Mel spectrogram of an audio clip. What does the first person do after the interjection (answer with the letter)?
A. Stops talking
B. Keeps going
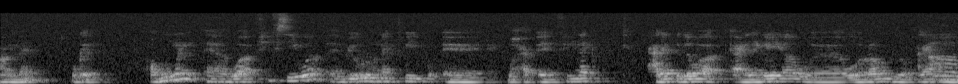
A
